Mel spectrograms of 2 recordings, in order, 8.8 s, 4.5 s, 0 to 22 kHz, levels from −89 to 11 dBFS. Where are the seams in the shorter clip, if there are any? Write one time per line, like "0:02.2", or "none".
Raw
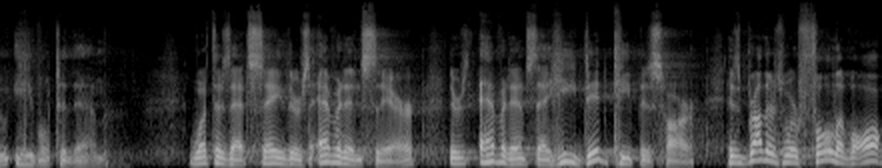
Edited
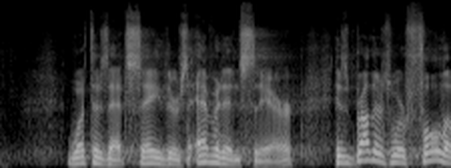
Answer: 0:03.2

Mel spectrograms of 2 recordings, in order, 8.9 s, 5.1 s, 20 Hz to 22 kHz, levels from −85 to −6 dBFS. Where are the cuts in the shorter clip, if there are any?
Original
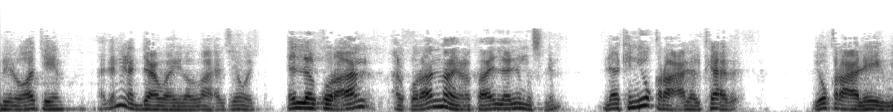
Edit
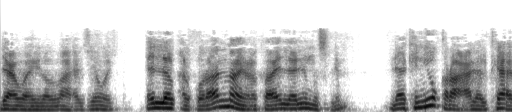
0:01.7

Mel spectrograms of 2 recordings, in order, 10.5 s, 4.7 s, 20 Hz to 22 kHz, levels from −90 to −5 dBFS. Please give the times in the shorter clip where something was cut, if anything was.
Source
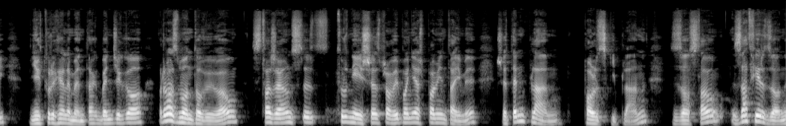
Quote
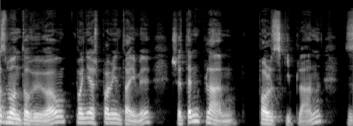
0:01.0

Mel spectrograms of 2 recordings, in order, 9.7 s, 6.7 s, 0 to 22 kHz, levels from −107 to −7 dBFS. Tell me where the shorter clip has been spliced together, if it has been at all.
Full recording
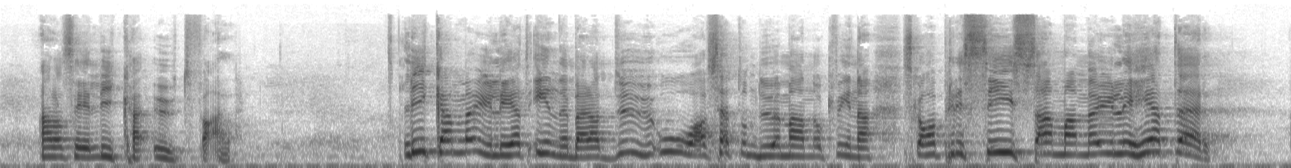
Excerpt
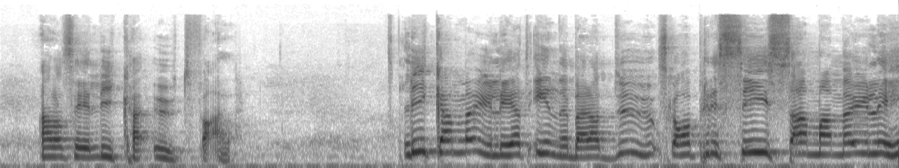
0:04.9

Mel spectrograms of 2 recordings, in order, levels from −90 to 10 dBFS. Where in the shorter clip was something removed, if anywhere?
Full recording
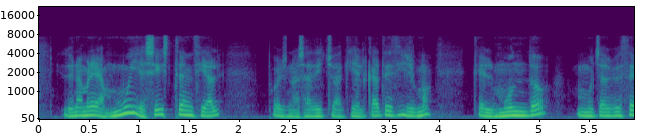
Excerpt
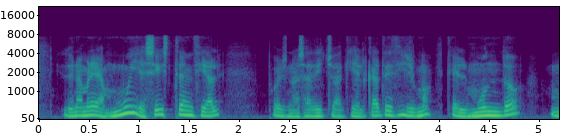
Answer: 0:04.0

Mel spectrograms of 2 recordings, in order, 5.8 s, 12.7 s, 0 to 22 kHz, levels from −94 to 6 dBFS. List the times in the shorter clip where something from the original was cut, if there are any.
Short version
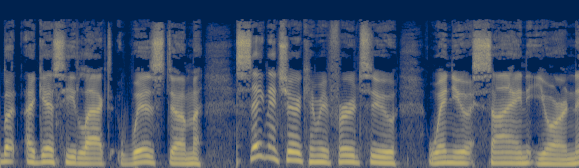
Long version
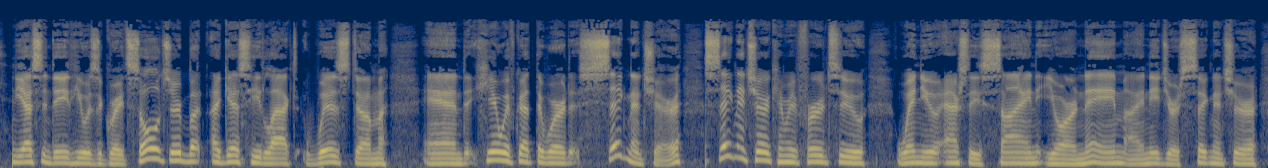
0:02.3
0:04.7

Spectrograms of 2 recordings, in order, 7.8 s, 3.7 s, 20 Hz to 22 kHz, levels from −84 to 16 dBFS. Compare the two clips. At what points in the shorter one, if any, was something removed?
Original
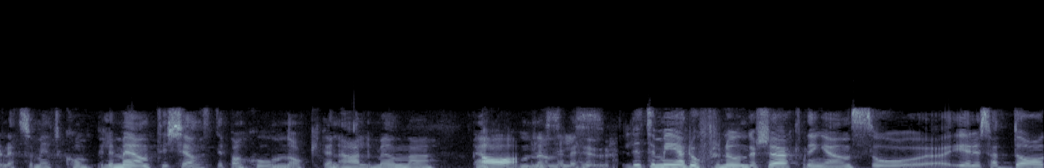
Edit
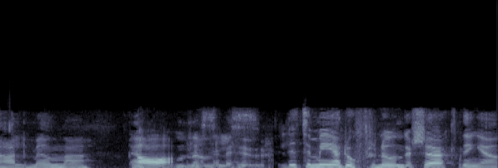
none

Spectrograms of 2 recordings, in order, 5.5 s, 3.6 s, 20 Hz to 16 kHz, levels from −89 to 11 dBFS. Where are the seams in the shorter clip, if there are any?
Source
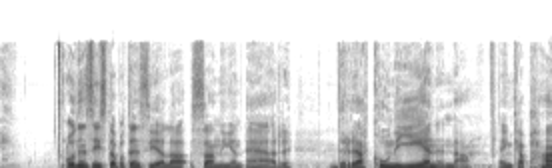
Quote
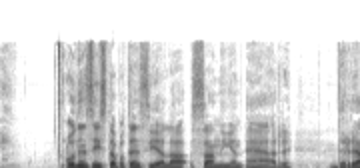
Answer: none

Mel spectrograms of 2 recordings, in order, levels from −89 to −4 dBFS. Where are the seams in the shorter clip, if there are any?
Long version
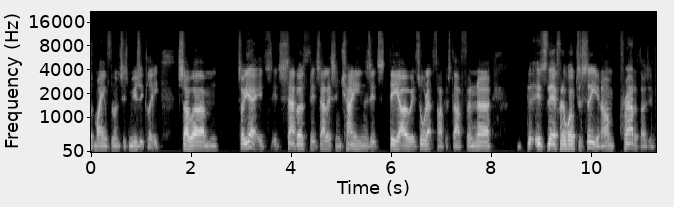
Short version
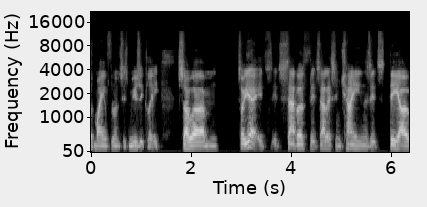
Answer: none

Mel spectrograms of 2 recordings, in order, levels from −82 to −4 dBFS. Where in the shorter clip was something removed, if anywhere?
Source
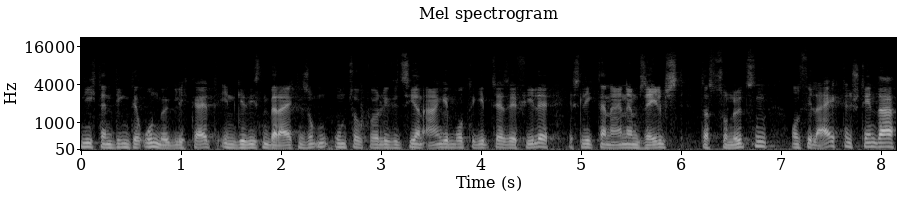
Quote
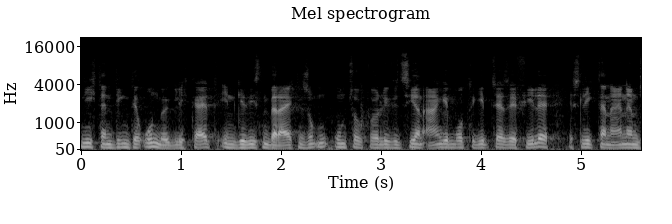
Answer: none

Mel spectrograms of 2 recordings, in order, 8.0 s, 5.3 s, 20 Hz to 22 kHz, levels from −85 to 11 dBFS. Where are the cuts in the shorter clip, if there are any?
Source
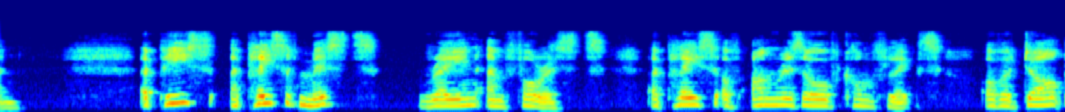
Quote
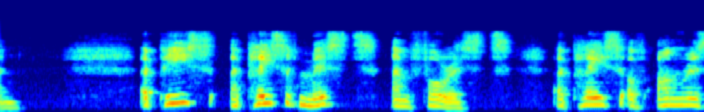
0:02.9

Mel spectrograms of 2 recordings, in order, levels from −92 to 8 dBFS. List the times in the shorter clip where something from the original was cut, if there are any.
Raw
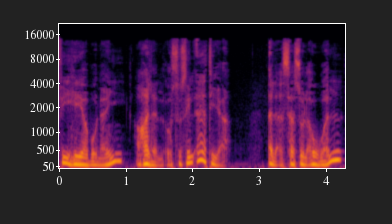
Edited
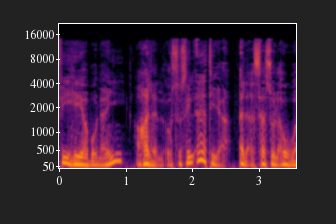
0:02.6

